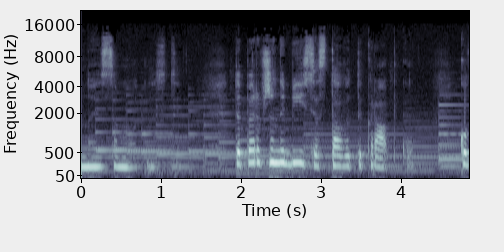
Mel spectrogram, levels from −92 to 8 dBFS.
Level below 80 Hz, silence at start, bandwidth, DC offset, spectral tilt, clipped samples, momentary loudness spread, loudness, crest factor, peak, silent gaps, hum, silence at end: -58 dBFS; 0 s; 13 kHz; under 0.1%; -5.5 dB/octave; under 0.1%; 23 LU; -19 LUFS; 18 dB; -2 dBFS; none; none; 0 s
